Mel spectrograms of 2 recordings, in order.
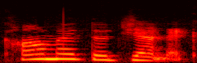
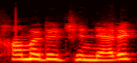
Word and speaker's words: comedogenic: i don't know why i always try to add an extra syllable in there that is not there i always want to say comedogenetic and i'm like no it's not genetic it's genic oh goodness anyways let's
